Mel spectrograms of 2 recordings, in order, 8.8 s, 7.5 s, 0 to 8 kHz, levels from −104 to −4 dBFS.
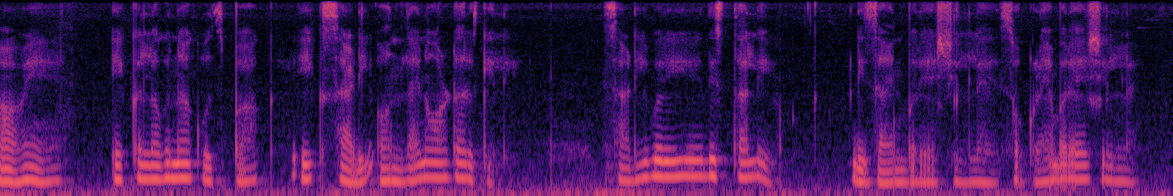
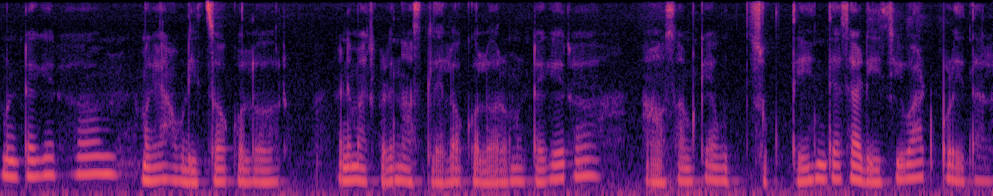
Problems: none marked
